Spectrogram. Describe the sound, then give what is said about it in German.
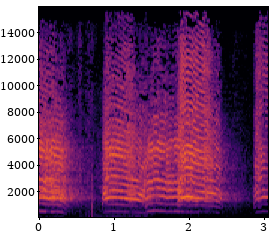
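A hadeda ibis in Johannesburg calls loudly in harsh, nasal, drawn-out cries, a few raucous calls following one another with short gaps, alone with no voices. “Hagedasche sind oft in Schwärmen unterwegs und haben sich den ganzen Tag über viel zu sagen.”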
